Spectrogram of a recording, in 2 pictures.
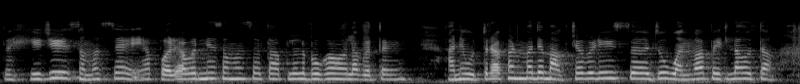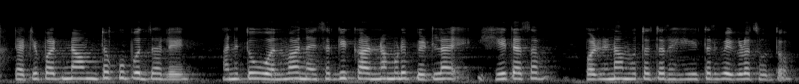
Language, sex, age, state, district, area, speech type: Marathi, female, 18-30, Maharashtra, Amravati, rural, spontaneous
